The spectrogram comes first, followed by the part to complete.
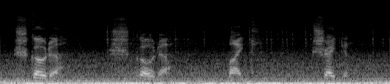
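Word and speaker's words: Škoda: wrong they're having a you're supposed to say I believe as if you're doing about Sean Connery impression so its Skoda gonna mike shaken not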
